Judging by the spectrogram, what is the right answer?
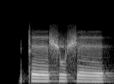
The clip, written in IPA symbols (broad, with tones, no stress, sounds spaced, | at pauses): t eː˨ ʃ u˨ ʃ eː˨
